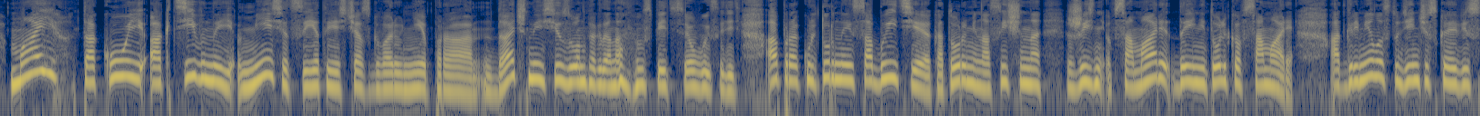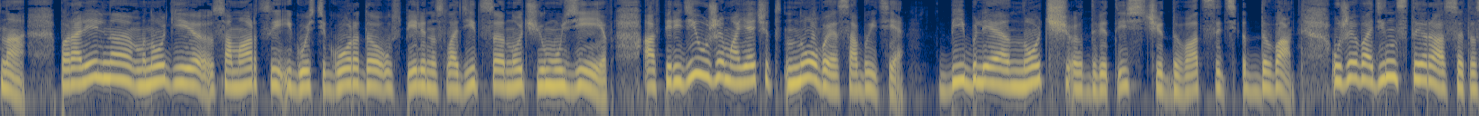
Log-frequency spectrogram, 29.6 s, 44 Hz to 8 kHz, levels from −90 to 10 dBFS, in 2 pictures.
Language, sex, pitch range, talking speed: Russian, female, 155-210 Hz, 120 wpm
